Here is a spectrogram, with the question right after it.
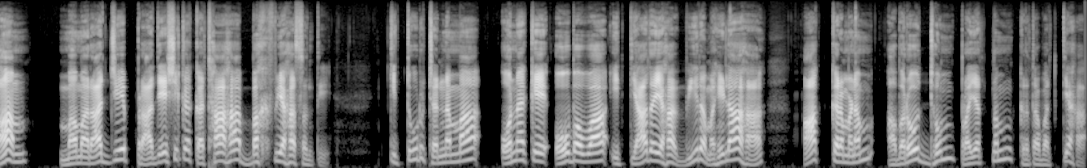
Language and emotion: Sanskrit, neutral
